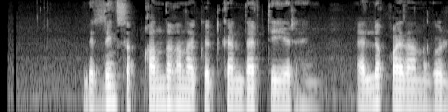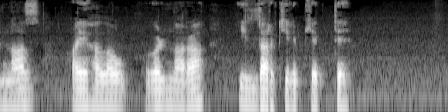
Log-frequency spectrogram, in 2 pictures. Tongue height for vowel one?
mid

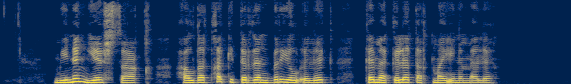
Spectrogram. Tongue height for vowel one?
high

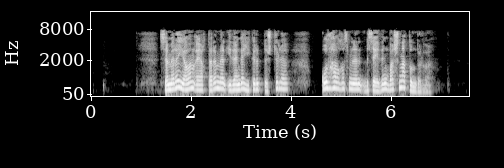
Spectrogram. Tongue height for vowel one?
low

